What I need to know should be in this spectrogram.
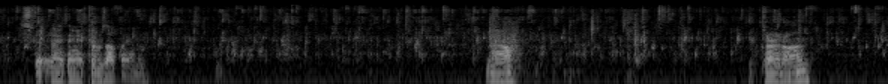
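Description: A man speaks calmly close by.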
